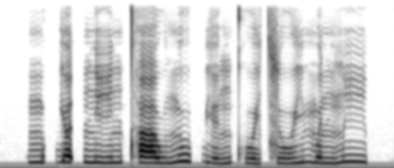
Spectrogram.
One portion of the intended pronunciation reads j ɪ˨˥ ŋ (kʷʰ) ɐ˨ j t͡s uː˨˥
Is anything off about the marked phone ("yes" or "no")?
no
